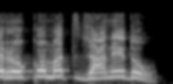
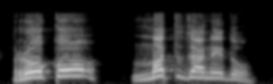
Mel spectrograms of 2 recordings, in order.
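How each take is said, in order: First: "रोको मत" run together as one phrase, then "जाने दो"; no pause after रोको. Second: "रोको" stretched high and loud, pause, then "मत जाने दो" together; pause after रोको. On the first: Coach voicing the family's let-him-go line, "रोको मत" joined. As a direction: join "मत" to "रोको", high and loud. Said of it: "इसी लाइन को अगर वो इस तरीके से". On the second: Coach voicing a mother stopping her child, pause after "रोको". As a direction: cry a long "रोको", break, join "मत" to "जाने दो". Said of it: "इसी लाइन को इस तरीके से बोल रहे हैं". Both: Shown as a demonstration.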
